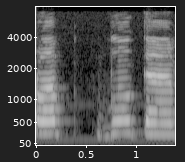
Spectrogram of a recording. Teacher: ربک کی جو را ہے اس کو پر کر کے پڑھیں گے اس وجہ سے کہ اس کے اوپر زبر ہے۔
